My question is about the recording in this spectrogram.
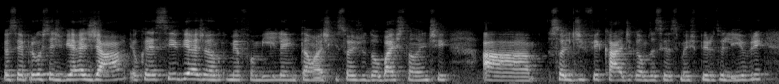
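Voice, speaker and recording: A woman's voice: mid-range voice, fairly quick, few pauses, slight background noise. A woman in her twenties from Manaus with a Brazilian accent, telling her life story in a talkative, friendly vlog. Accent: Brazilian Portuguese from Manaus. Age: 20s. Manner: talkative and animated. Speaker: vlogger.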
